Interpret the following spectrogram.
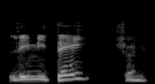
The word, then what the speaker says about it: limitation: and it says um if it's a noun and it has the suffix sh or it um the stress syllable is the one that comes right before this the suffix right we have um liation right so just before the sh is where you place the ation limitation can you get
